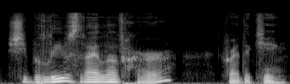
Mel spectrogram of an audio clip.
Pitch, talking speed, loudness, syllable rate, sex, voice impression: 105 Hz, 185 wpm, -17 LUFS, 4.6 syllables/s, male, very masculine, very adult-like, thick, slightly muffled, cool, calm, wild, slightly sweet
